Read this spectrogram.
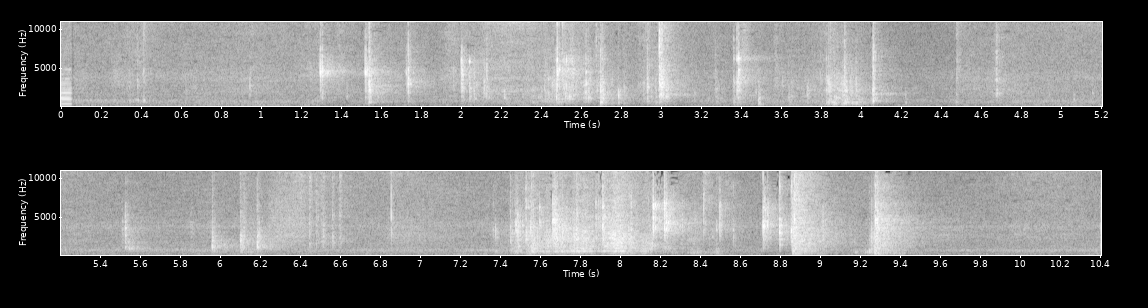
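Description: Glass bottles clink together as they are handled.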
